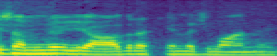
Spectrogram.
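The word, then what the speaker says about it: N'Djamena: उसके बाद छड है, नजमानी, ए डी कैप साइलेंट पढ़ते हैं इसका, तो नजमानी इसका कैपिटल है, ठीक है।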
